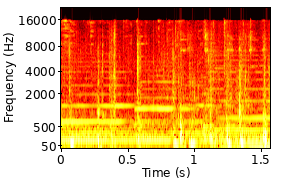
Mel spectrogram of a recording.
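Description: Horse hooves in Kingdom Come: Deliverance as the rider heads toward bandits, a quick steady clip-clop rhythm of hoofbeats at moderate distance, fairly soft, over a low hum.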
